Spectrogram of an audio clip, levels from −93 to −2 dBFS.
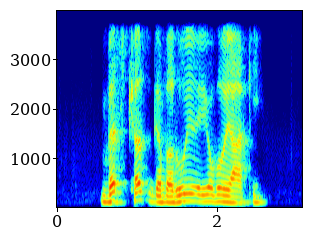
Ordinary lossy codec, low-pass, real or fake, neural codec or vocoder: none; 3.6 kHz; fake; codec, 16 kHz, 2 kbps, X-Codec, HuBERT features, trained on general audio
